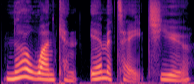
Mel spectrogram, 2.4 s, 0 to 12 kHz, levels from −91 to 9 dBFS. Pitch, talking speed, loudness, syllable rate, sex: 215 Hz, 125 wpm, -18 LUFS, 4.2 syllables/s, female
